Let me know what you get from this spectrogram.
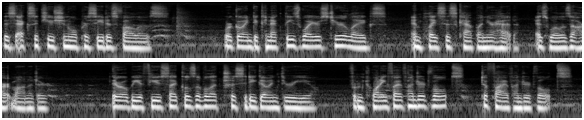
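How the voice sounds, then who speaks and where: An actor playing a curt, by-the-book executioner in an audio drama, formal and deadpan. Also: mid-range voice, moderate pace, slight background noise, lightly acted. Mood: procedural.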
